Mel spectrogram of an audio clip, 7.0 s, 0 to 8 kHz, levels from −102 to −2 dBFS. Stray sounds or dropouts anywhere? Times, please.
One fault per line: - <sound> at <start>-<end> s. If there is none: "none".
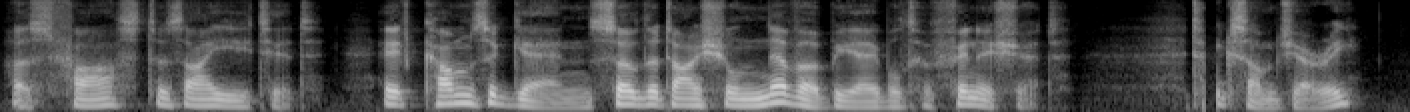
- dropout at 6.0-6.1 s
